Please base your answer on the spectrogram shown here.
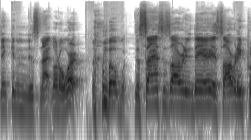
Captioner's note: chuckles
